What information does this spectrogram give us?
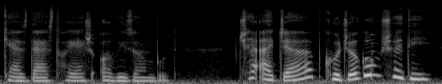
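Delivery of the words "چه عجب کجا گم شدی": higher, drawn-out friendly greeting; pleasant surprise. A narrator's reading. Neighbour Maryam meets Leila behind her in the shop, pleasantly surprised. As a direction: greet a long-unseen neighbour with lilting surprise.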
